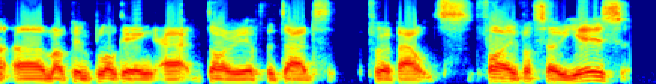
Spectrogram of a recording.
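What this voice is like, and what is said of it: Hoarse voice from a cold. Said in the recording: “I don't normally sound this hoarse. I've got a bit of a cold... I sound like Lucifer today”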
